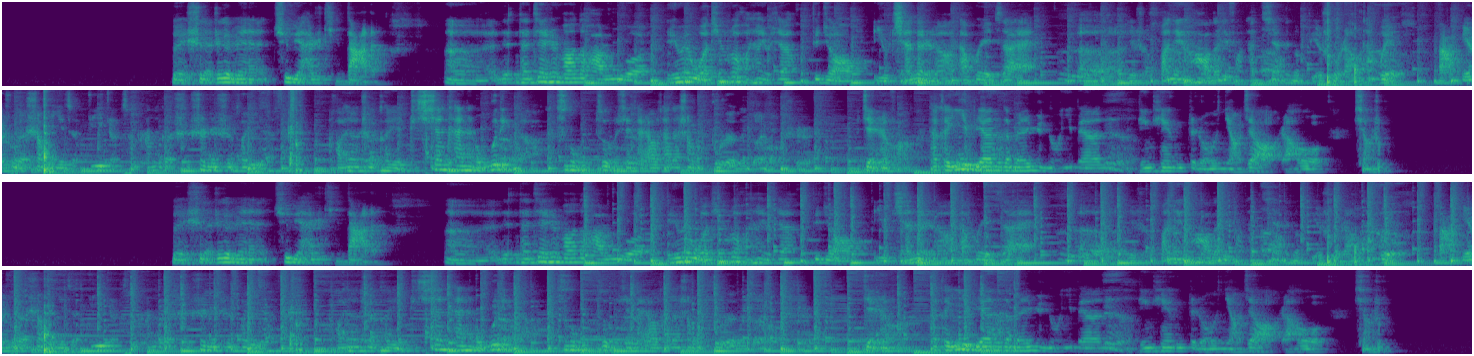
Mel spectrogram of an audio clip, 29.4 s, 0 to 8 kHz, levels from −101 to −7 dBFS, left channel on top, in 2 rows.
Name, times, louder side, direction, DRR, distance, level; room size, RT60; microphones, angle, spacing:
voice 1, 1.7-4.1 4.4-10.4 10.7-17.4 18.0-22.8 23.2-27.9 28.2-28.5, left 2 dB, 35° left, 1.2 m, -42 dB
sound 1, 5.8-24.9, right 2 dB, 80° right, 0.9 m, -44 dB
sound 2, 10.5-11.0 11.6-11.9 12.6-12.8 13.6-14.1 14.8-15.1 15.9-16.3 17.3-17.4 18.3-18.7 19.6-20.1 20.9-21.3 22.2-22.5 23.4-23.7 24.5-24.8 25.7-26.1, left 1 dB, 55° right, 5.9 m, -51 dB
sound 3, 11.5-19.2, left 2 dB, 75° left, 1.2 m, -48 dB
14.0 x 7.5 x 2.8 m
head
